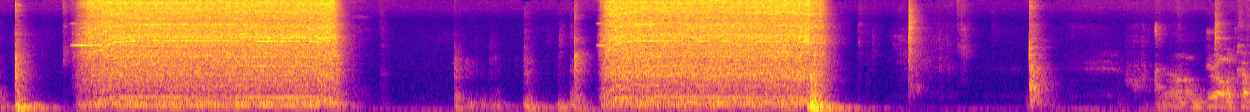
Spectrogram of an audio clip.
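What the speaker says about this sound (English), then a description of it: "I'll drill a couple of pilot holes on this side over here" Two sustained bursts of a power drill whirring loudly nearby while drilling pilot holes in wood, each about three seconds, separated by handling clatter and clicks, with a brief voice afterward.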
